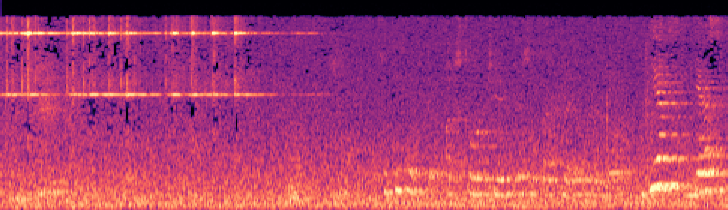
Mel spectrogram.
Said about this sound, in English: Sometimes a bell rings when you open a door.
